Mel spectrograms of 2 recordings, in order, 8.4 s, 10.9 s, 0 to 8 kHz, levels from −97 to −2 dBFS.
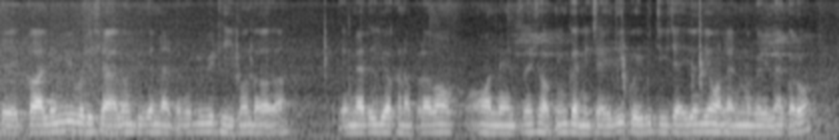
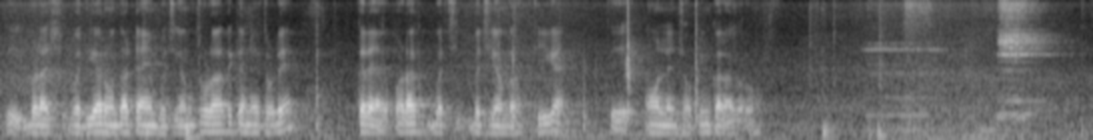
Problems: constant background noise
